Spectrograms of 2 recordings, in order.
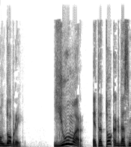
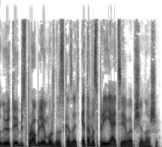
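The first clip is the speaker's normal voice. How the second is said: ordinary talk, nothing marked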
